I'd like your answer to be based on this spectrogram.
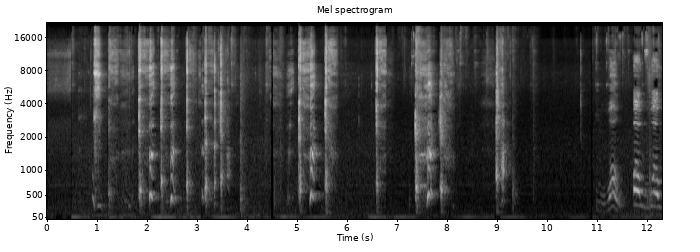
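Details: Repeated harsh coughing fit of about ten bursts from an adult after inhaling smoke (posted with vape and 420 tags), ending in vocal sounds.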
